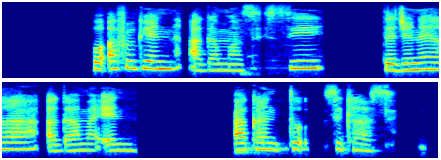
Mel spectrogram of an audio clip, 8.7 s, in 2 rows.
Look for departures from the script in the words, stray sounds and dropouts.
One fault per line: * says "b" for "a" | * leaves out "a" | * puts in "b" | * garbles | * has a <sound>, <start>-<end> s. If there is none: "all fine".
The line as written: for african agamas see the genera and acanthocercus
* puts in "agama"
